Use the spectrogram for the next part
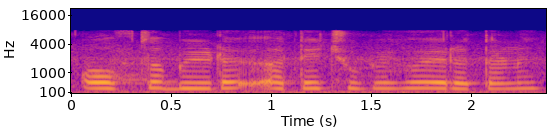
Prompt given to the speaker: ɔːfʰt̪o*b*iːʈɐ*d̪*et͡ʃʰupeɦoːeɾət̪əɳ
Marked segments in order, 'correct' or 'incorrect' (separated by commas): correct, incorrect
